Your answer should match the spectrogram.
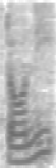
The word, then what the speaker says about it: Tony: My name is Tony. It's spelled like T-O-N-Y.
